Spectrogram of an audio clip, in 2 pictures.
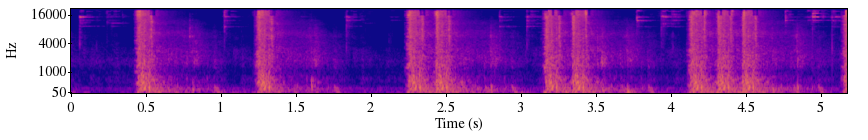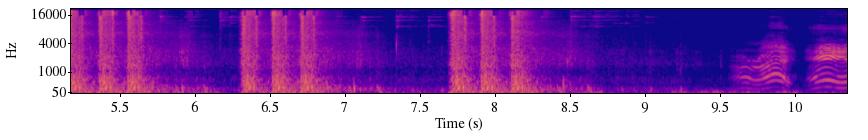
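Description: An FN SCAR 17 NRCH rifle with a scope fires a magazine of .308 rounds at an outdoor range, loud sharp shots in paced groups of singles and quick doubles, with ringing echoes and a metallic clatter at the end.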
